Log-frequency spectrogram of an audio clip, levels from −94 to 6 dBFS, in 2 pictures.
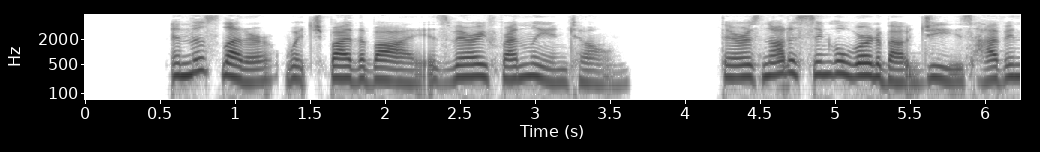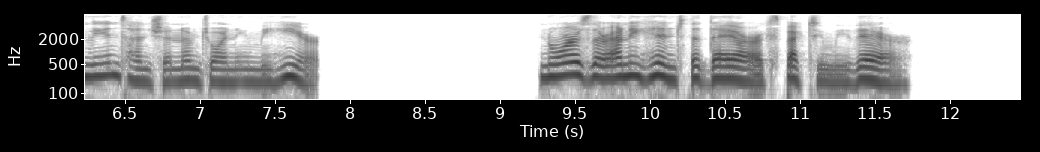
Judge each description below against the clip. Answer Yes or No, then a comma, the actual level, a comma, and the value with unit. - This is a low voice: No, high, 220 Hz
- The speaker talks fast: No, average, 185 wpm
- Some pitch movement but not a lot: Yes, average, 4.3 semitones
